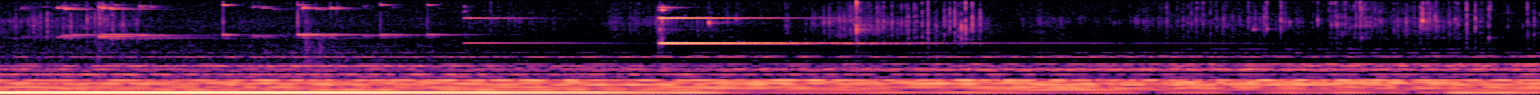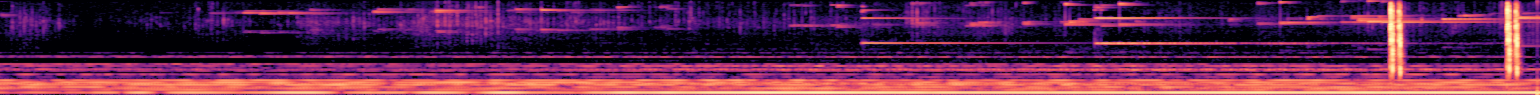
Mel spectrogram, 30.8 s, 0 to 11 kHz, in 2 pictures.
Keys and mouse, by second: 5.1 ctrl+=, 5.6 =, 6.2 click, 7.9 click, 10.0 click, 12.7-15.4 typing, 12.9 click, 13.4 ctrl+=, 14.1 click, 15.0 click, 15.3 click, 15.8 click, 16.6 -, 17.0 space, 17.2 click, 17.3 space, 18.4 click, 20.1 ctrl+KP_0, 20.1 ctrl+Insert, 21.0 ctrl+0, 23.0 click, 27.9 click.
